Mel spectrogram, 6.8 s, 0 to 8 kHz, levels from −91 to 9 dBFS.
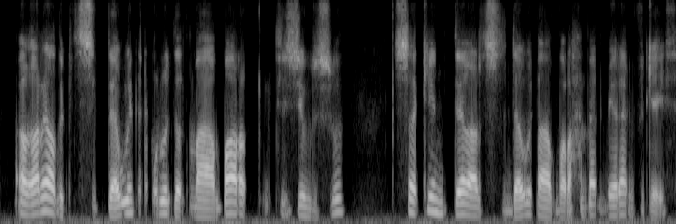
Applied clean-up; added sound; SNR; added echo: neural diffusion model UNIVERSE++.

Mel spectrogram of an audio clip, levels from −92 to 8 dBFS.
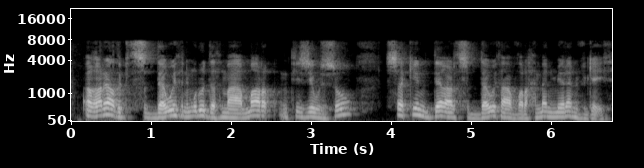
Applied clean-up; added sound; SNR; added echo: none; none; none; none.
